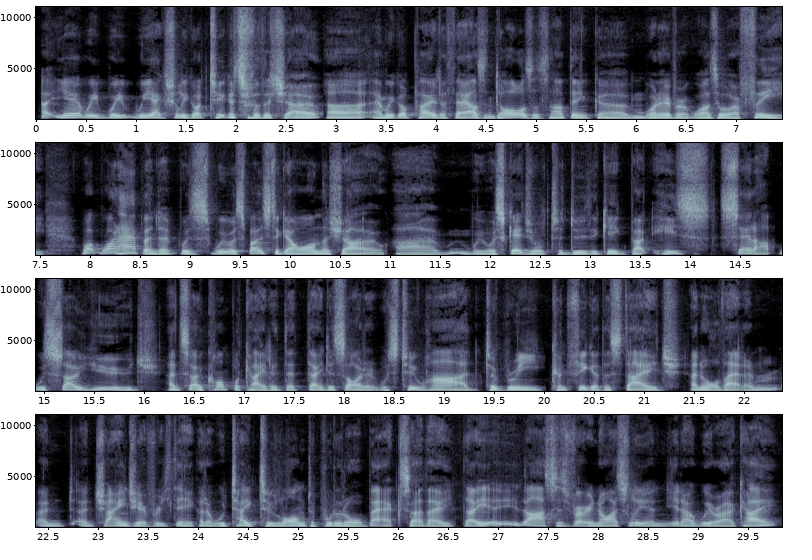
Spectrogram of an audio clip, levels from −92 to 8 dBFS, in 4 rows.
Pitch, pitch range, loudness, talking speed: 145 Hz, 130-160 Hz, -18 LUFS, 200 wpm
